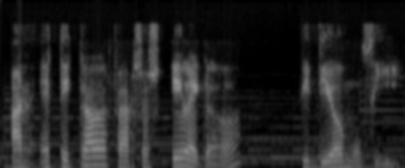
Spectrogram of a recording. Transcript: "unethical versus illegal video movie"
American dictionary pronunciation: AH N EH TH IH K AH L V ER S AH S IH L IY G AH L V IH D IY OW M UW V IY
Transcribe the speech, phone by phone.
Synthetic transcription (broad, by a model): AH N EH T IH K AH L F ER S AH S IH L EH G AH L F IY D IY OW M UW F IY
